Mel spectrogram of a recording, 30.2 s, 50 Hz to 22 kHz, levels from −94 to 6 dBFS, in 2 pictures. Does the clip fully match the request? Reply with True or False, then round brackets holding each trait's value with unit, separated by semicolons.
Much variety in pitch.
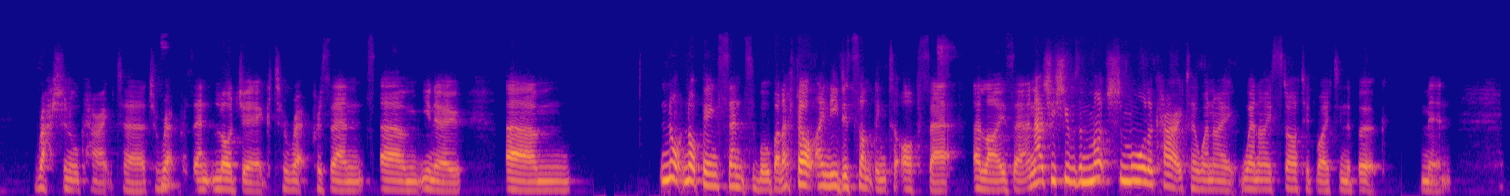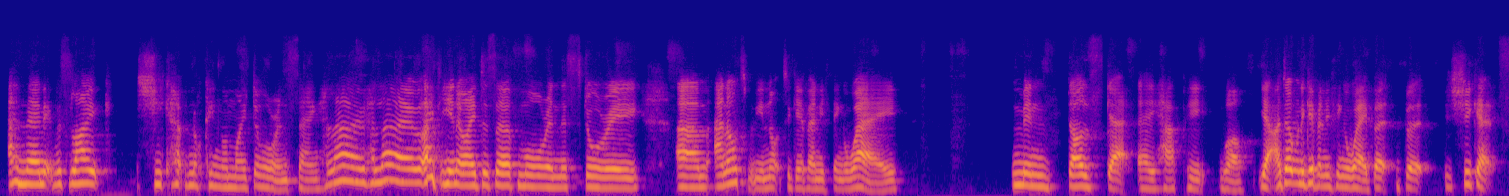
True (7.1 semitones)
